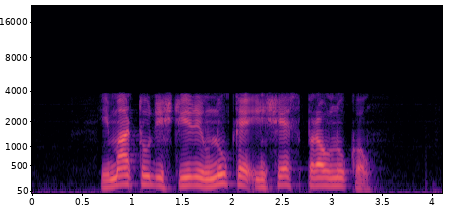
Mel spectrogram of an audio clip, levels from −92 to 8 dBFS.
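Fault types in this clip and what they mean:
Packet loss with pitch repetition: At 2.22 s a 20 ms stretch of the speech goes missing, which fits a single lost packet. The receiver fills the hole by repeating the last pitch period. Because the gap is so short, it never fades toward silence. It comes across as a brief, slightly held buzz before normal speech resumes. The telephone-band G.711 coding around it adds only a faint, level-following hiss.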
